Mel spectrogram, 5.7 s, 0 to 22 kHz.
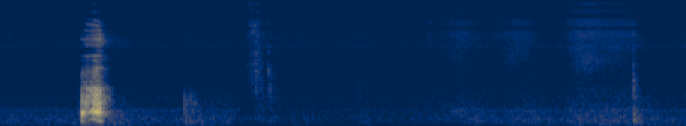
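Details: One short, sharp hiccup in a quiet room, followed by faint small sounds; a rare 16-minute hiccup bout after waking from sleep with a CPAP mask for sleep apnea.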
